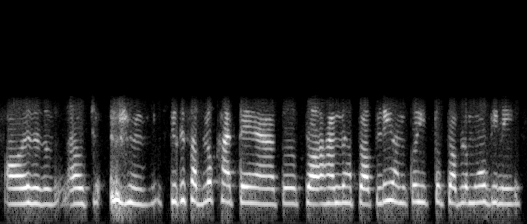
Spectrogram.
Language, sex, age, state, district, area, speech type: Hindi, female, 18-30, Uttar Pradesh, Chandauli, urban, conversation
